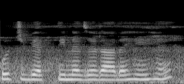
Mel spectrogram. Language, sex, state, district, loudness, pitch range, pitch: Hindi, female, Uttar Pradesh, Shamli, -14 LUFS, 220-245 Hz, 225 Hz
